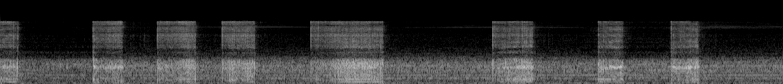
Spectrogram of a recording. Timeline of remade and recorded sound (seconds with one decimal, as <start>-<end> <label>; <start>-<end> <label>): 0.0-1.0 remade; 1.0-5.8 recorded; 5.8-6.9 remade; 6.9-7.8 recorded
